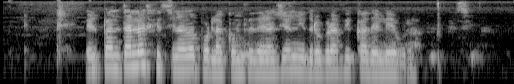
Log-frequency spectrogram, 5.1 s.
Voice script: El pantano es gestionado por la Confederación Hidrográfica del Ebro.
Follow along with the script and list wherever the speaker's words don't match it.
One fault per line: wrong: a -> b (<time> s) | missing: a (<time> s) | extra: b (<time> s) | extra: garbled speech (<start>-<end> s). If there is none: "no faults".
no faults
